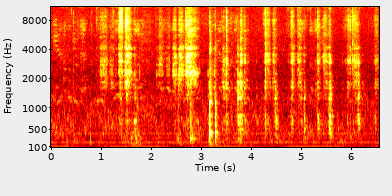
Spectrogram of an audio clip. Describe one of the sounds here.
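A knife taps and scrapes on a wooden board.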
